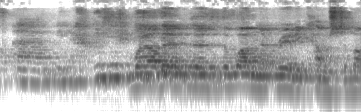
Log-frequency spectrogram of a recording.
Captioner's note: chuckles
